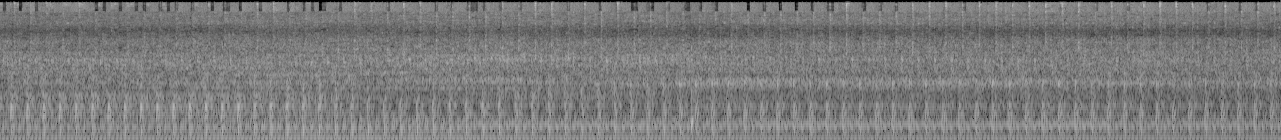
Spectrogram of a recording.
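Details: Nissan R'nessa: hard, even knock about two and a half per second over a rough idle, deep in the block; spun rod bearings, engine finished.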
